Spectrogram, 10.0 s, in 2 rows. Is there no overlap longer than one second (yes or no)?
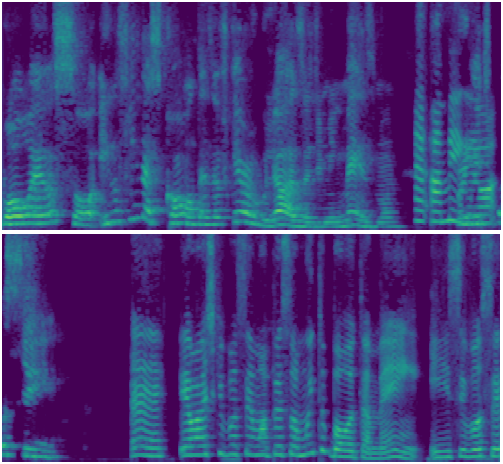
yes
